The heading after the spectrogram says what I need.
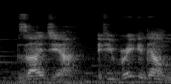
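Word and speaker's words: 再见: The most common and standard way to say goodbye in Chinese, Mandarin, is 'zhi, pronounced 再见.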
